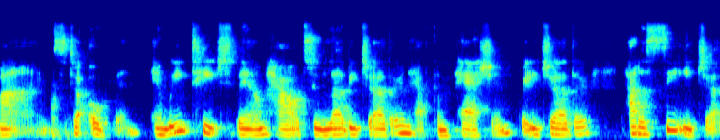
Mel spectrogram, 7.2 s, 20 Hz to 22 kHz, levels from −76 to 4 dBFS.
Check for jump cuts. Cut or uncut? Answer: cut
